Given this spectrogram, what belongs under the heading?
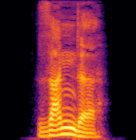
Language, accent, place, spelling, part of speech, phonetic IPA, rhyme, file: German, Germany, Berlin, Sande, noun, [ˈzandə], -andə, De-Sande.ogg
- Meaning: nominative/accusative/genitive plural of Sand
